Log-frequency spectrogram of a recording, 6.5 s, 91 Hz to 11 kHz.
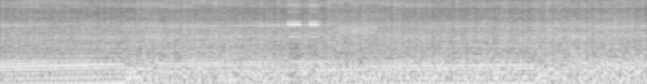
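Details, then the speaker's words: Royal Enfield Classic 350 single-cylinder being ridden at 20,000 km after its fifth service: steady low thump with even pitch, plus a brief horn toot over traffic; the rider notes the classic thump and no vibration. Healthy running. "அந்த தம்பு sound கேக்குது but still அந்த ஒரு பழைய royal enfield sound இருக்கும் பாத்தீங்களா அது இப்போதைக்கு கொண்டு வரல"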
